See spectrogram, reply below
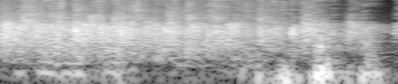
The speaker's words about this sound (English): So let's give a big hand for Brad Johnson.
